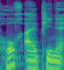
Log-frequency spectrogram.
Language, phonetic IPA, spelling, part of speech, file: German, [ˈhoːxʔalˌpiːnə], hochalpine, adjective, De-hochalpine.ogg
- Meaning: inflection of hochalpin: 1. strong/mixed nominative/accusative feminine singular 2. strong nominative/accusative plural 3. weak nominative all-gender singular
